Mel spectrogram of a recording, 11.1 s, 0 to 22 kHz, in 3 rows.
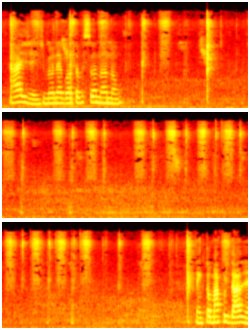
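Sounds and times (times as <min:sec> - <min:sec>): spray bottle spritzing: 0:01.4 - 0:02.8, 0:03.5 - 0:09.7.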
